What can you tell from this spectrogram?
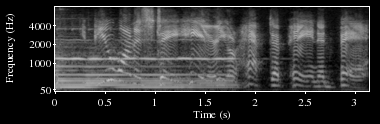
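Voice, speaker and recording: Using a cartoonish character voice, a woman speaks at a fairly slow pace. Loud music plays in the background. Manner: grasping, sly.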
